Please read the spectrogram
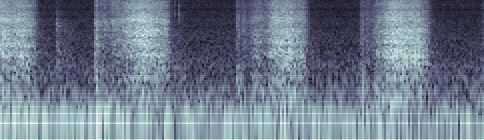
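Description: Wide paintbrush sweeping loose kitty-litter grit across a neoprene gaming mat: several short, faint brushing strokes.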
